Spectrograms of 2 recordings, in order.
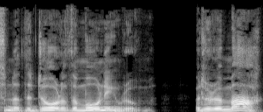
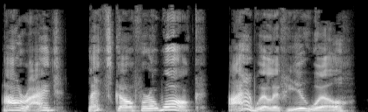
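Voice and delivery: higher, louder bluff-calling; cheeky boy; 10 semitones higher, 4 dB louder than usual. A narrator's reading. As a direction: dare him sweetly.

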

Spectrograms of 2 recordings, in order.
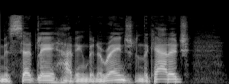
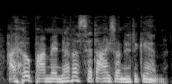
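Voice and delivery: higher and fast, mild furious rush; in a fury; 6 semitones higher, faster than usual. A narrator's reading. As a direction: rattle off the angry vow. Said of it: "continued Miss Sharp in a fury".

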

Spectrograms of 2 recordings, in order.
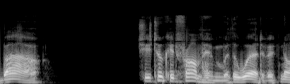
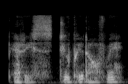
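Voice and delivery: much softer, under her breath; sotto voce; 8 dB quieter than usual. Acted. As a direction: say it aside so he won't hear. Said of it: "sotto voce".

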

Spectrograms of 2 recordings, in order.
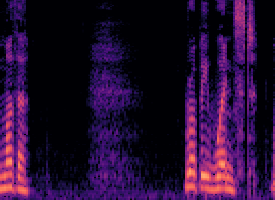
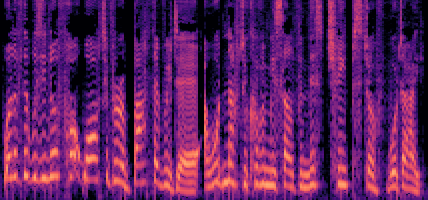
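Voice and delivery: high, fast, biting retort; snapping; 8 semitones higher, faster than usual. A narrator's reading. Teen snapping back at her sister, high and fast. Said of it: "before snapping".

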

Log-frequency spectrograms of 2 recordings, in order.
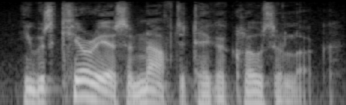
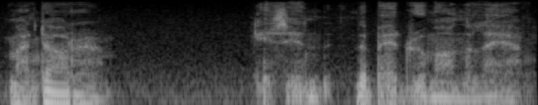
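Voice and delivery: softer and softer, breath nearly gone; fading to almost nothing; 8 dB quieter than usual. A narrator's reading. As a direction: let the voice die away as the breath goes. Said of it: "She was speaking even more softly now".

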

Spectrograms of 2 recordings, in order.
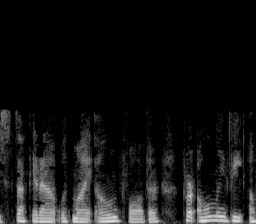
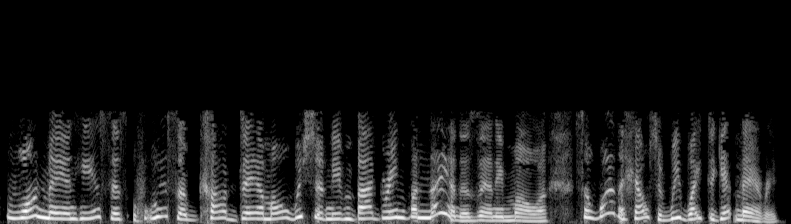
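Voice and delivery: gushing southern belle; 11 semitones higher, 8 dB louder than usual. A narrator's reading. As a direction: play the Southern belle for the crowd. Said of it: "breaks out in a peal of laughter".

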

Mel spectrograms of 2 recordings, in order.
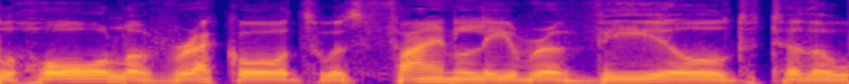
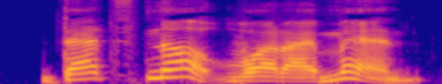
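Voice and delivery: put-on young woman voice; 10 semitones higher, 4 dB louder than usual. A narrator's reading.

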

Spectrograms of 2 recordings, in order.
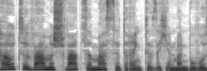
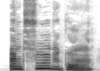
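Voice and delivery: slow, higher muffled apology; muffled murmur; 4 semitones higher than usual. A narrator's reading. Demon dog apologizing from under mistress's hands, muffled murmur. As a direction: mumble as if a hand covers your muzzle. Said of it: "murmelte der Dämon unter meinen Händen".

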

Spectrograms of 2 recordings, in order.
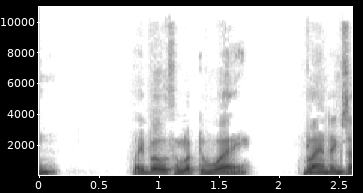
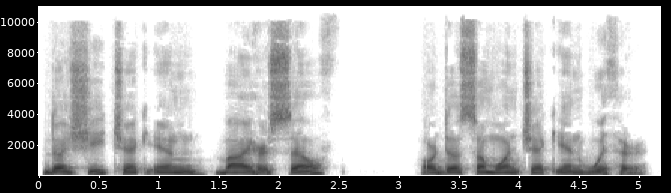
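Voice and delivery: slowly, higher, each word set apart; slow, deliberate; 4 semitones higher than usual. Acted. Detective questions dim-witted clerk, slow and deliberate. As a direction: let every word sink in for a slow listener. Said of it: "Dean said slowly, letting each word sink".

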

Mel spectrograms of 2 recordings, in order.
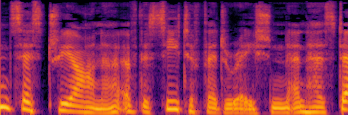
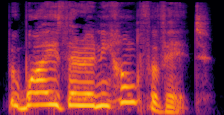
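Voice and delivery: Zoe pointed; 12 semitones higher than usual. Acted. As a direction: push back, puzzled and pointed. Zoe voiced.

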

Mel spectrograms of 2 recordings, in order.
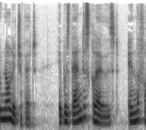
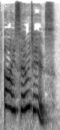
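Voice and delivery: high, loud, drawn-out exclamation; crying out; 9 dB louder than usual. A narrator's reading. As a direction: cry it out slowly, pitched way up. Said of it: "cried her mother".

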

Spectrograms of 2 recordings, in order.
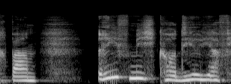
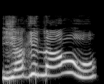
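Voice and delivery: very high, sugary society voice; gushing press lady; 4 dB louder, slower than usual. A narrator's reading. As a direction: coo it, all air kisses and fuss. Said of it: "sagte Flack eilig".

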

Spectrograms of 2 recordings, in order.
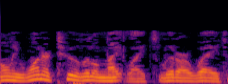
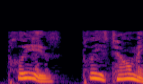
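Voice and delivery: pleading, pitched higher; begging; 7 semitones higher than usual. A narrator's reading. Old man begging the narrator for news of Hannah, pleading higher. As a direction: beg the old man to tell you, voice lifting. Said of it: "he begged".

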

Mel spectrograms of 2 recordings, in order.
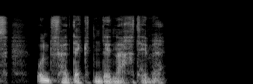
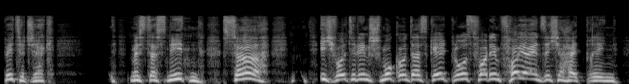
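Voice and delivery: desperate pleading. A narrator's reading. Accused thief swearing innocence to Jack, desperate and high.

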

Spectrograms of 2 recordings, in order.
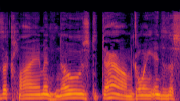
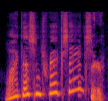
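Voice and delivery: much higher, puzzled sleepy question; boy wondering in a dream, much higher; dreamy wondering. A narrator's reading. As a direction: ask it like a half-asleep boy.

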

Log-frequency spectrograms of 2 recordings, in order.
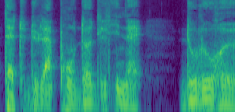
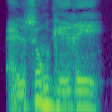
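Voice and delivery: strained, higher, effortful words; rasped out; 7 semitones higher, 4 dB louder than usual. A narrator's reading. Wounded captive answering the pastor, rasping with effort. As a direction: force it out like a groan. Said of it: "souffla-t-il dans un râle".

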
